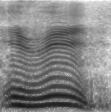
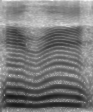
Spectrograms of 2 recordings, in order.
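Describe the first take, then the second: No difference in how they are said.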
